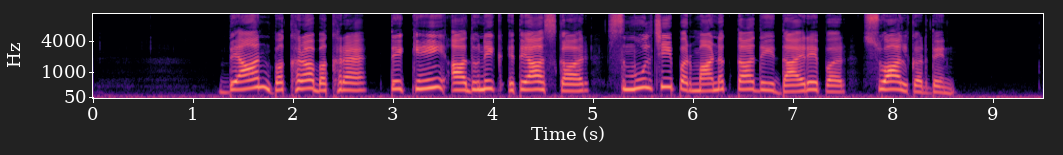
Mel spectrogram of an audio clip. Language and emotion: Dogri, neutral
